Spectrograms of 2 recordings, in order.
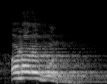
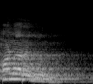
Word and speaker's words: অনারেবল: তারপরে অনারেবল, অনারেবল আমরা বলছি না যে হনারেবল, অর্থাৎ এইচ একটি কনসোনেন্ট আর এইচটা উচ্চারিত হচ্ছে না, এইচটা সাইলেন্ট ভাবে রয়েছে।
